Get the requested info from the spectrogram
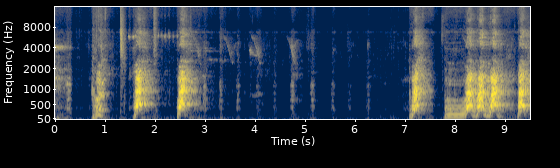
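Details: Leo, a pet German Shepherd whose leg is sore, barks in a courtyard: three sharp barks in the first seconds, a quiet gap, a low growl-like sound, then a fast cluster of barks, with a person speaking Marathi nearby.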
